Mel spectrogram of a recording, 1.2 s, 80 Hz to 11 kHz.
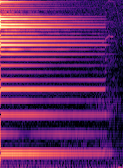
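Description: A guitar's high E string fretted at the 2nd fret, plucked once and sustaining as a bright, clear single tone that decays softly, heard close with no talking.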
